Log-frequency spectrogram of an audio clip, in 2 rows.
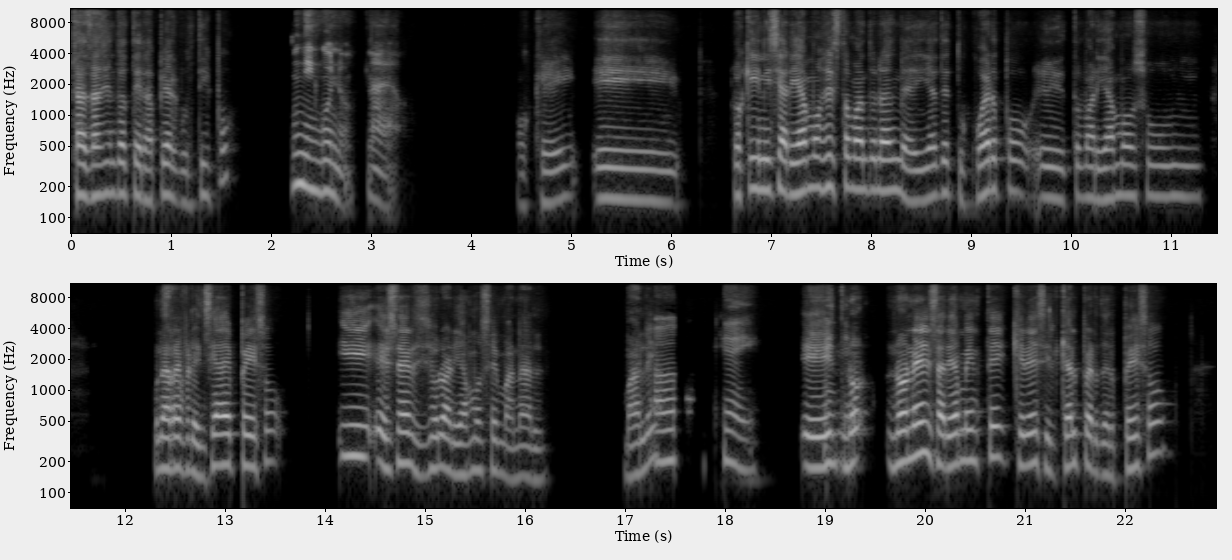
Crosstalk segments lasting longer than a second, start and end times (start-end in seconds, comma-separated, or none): none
